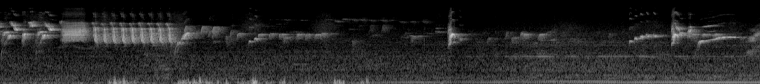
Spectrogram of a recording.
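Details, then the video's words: Hybrid of house finch and canary in song during a morning training session: bright rapid trills and warbled notes at the start, then sparse sharp chirps with a low steady hum and soft thuds behind. "Housefinch x Canary Hybrid"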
